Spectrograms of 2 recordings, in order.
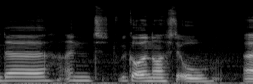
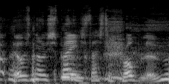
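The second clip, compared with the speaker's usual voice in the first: laughing; 7 semitones higher, 5 dB louder than usual. Real, not acted. Laughing at the username.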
